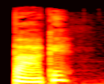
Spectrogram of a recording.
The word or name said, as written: bak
